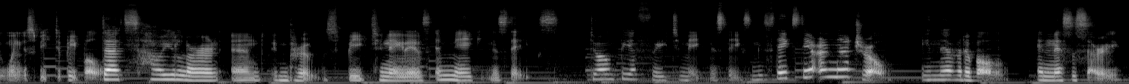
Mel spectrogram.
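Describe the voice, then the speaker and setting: A young woman whose first language is Swedish speaks to camera as a language-learning host, offering earnest, encouraging, motivational advice and repeating her key points. Her mid-range voice is gravelly and mellow.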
